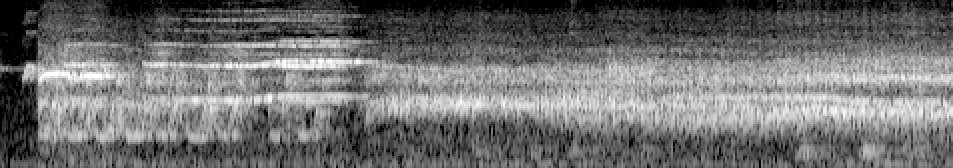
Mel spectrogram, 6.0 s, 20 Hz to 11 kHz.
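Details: Malinois Waterslager canary song, recorded in 2014: about two seconds of deep, bubbling, water-like warbling in rapid rolling notes, then fading into a steady broad hiss.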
